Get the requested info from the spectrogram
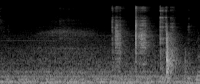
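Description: A few sharp clicks and taps of a kitchen utensil against a cutting board while seeds are scraped out of a green chile, bunched in the second half, over a steady low background hum.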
